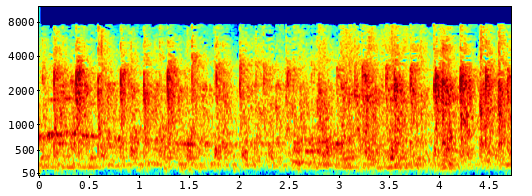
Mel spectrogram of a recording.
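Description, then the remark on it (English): A dense, steady wash of applause from a large crowd at Nat's Landing as the head coach of the Frederick Academy Knights joins, many hands clapping at once without letup, loud, with no clear talking over it. “That's like a loud crowd, right?”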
